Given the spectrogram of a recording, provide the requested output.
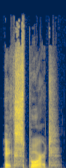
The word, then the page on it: export: American English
